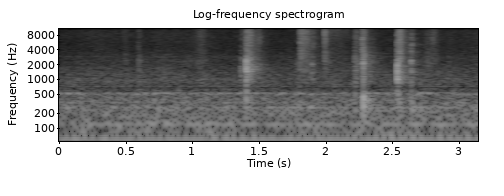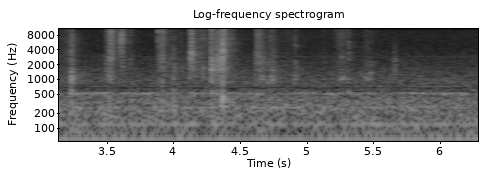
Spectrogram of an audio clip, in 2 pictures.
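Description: Tarot cards being handled: a run of light, sharp card clicks and snaps starting about a second and a half in, thinning out after about four and a half seconds, with a couple more near the end.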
